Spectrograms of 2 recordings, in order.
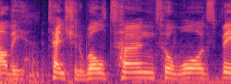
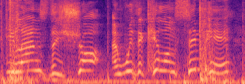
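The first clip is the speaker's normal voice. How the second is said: esports caster; 13 semitones higher than usual. Real, not acted. Caster on replay of play.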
